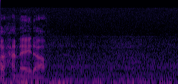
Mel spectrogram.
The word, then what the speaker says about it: Haneda: and Quanis 59 off to Haneda or Han as it should be properly pronounced.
